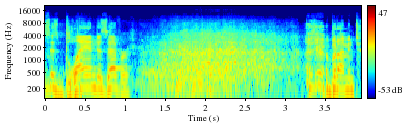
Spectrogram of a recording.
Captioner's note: audience laughs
